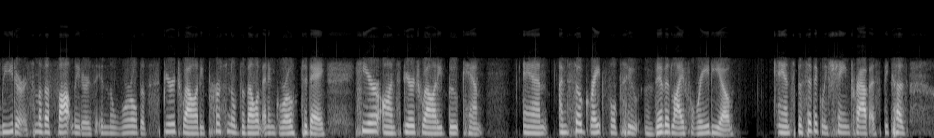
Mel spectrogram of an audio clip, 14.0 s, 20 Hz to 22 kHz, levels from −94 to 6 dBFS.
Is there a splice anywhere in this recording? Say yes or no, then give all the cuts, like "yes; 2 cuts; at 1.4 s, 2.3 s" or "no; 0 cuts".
no; 0 cuts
